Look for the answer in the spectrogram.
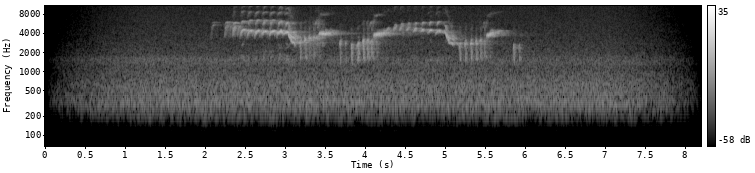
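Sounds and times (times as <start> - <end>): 
Common blackbird singing: 2.2 - 5.8.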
